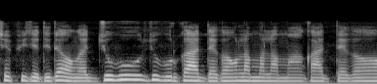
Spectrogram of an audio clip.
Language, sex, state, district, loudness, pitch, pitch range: Chakma, female, Tripura, Unakoti, -18 LUFS, 165 Hz, 155-185 Hz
